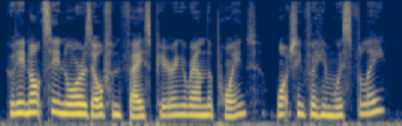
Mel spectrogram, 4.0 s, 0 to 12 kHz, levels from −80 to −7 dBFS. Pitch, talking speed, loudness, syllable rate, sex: 220 Hz, 225 wpm, -18 LUFS, 6.1 syllables/s, female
